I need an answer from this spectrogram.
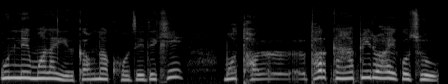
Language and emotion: Nepali, fearful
